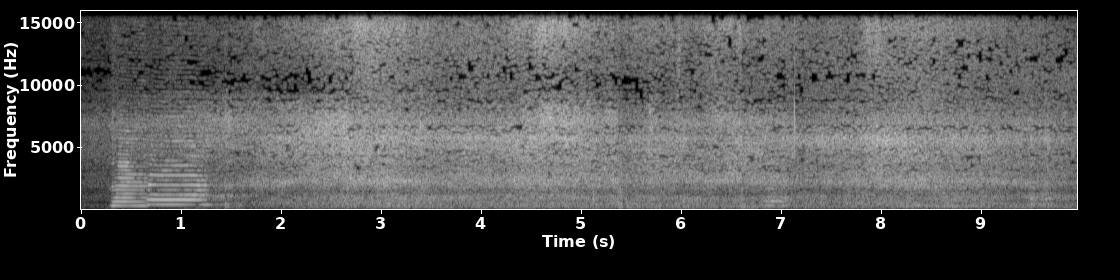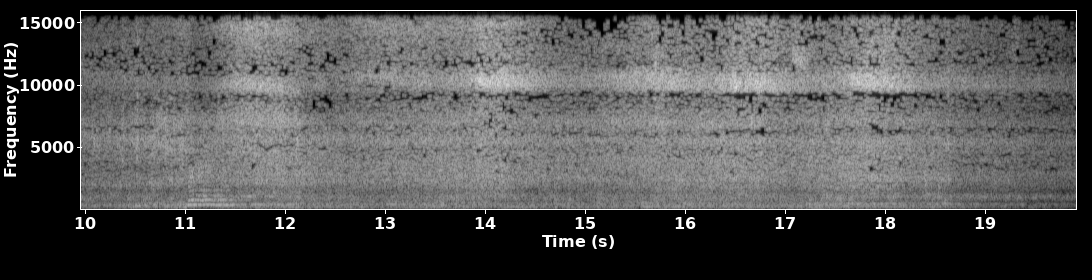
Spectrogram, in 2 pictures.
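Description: Translink diesel multiple unit sounding a short two-note horn as it comes into the station. It then runs close past the platform with loud, steady wheel and engine noise, and another brief tone about eleven seconds in.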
